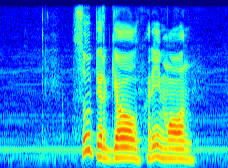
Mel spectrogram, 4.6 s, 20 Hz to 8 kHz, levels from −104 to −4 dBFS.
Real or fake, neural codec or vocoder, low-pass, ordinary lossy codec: real; none; 7.2 kHz; none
